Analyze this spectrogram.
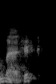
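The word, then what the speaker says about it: Magik: is known as magic it is spelled funny but it's still magic yeah it's go with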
